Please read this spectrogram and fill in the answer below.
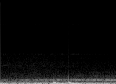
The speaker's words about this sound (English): But for many minutes, the heart beat on with a muffled sound. This, however, did not vex me. It would not be heard through the wall.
